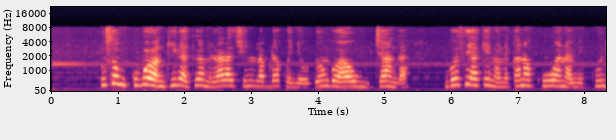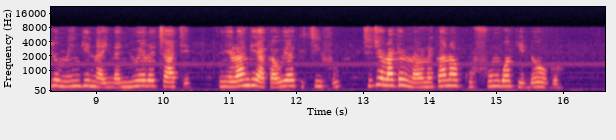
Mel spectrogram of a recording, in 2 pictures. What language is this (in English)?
Swahili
